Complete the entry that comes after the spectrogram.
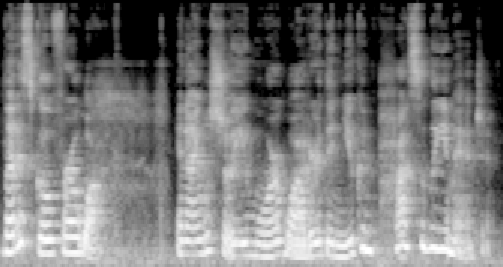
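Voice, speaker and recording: A woman voicing a protective robot mother in a children's storybook, speaking calmly with formal, precise phrasing. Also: mid-range voice, brisk. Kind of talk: children's storybook read-aloud. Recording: roomy echo, clear background noise.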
